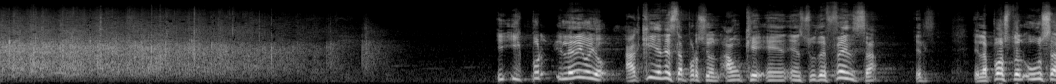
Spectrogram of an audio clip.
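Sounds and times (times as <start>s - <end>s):
audience clapping: 0.0s - 4.0s
speech: 5.0s - 10.5s.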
